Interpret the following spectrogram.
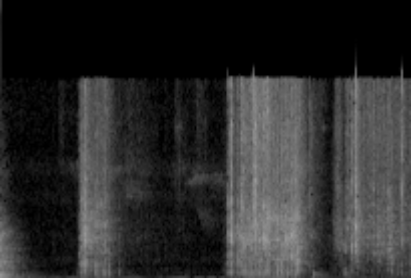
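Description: A deck of tarot cards being shuffled by hand: a sharp knock at the start, a short rustle of cards a little under a second in, then a longer ruffle of cards a little past the middle.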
